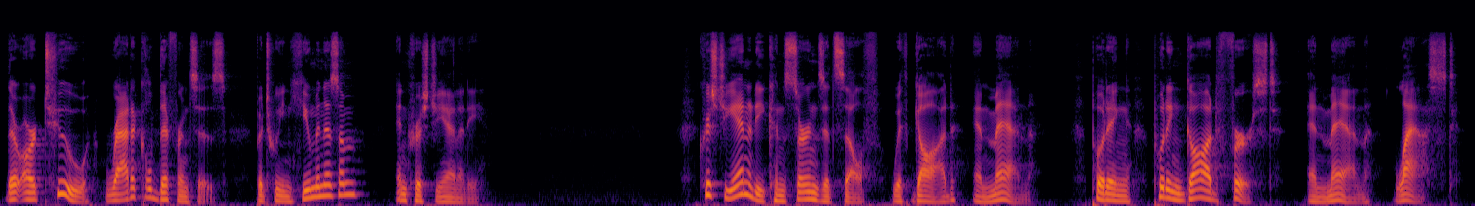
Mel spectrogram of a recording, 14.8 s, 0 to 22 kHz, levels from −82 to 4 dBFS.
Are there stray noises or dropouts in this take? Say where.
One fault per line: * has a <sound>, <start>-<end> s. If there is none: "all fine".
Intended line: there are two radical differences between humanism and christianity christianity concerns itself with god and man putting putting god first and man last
all fine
